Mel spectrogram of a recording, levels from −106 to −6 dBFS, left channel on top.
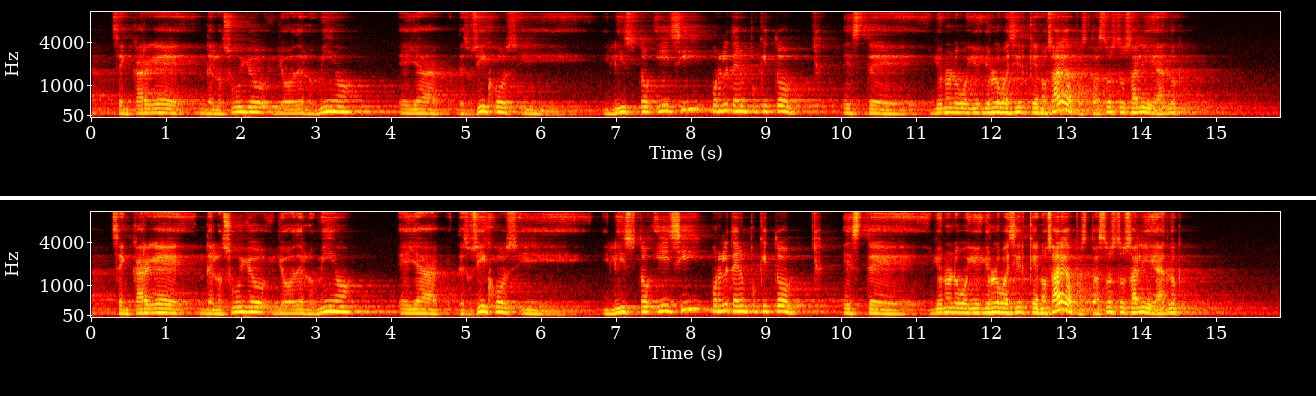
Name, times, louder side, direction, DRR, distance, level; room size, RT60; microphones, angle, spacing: voice 1, 0.3-3.5 4.1-4.6 4.9-9.7 10.0-14.5, right 3 dB, 40° right, 12 dB, 0.7 m, -31 dB
29.5 x 19.0 x 4.9 m, 2.9 s
head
